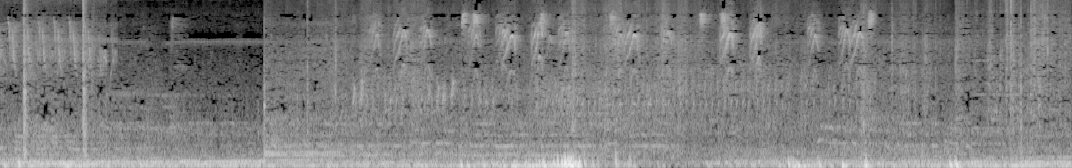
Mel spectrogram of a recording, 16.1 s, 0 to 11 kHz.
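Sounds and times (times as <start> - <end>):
small birds chirping: 0.0 - 1.8, 4.6 - 14.0.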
